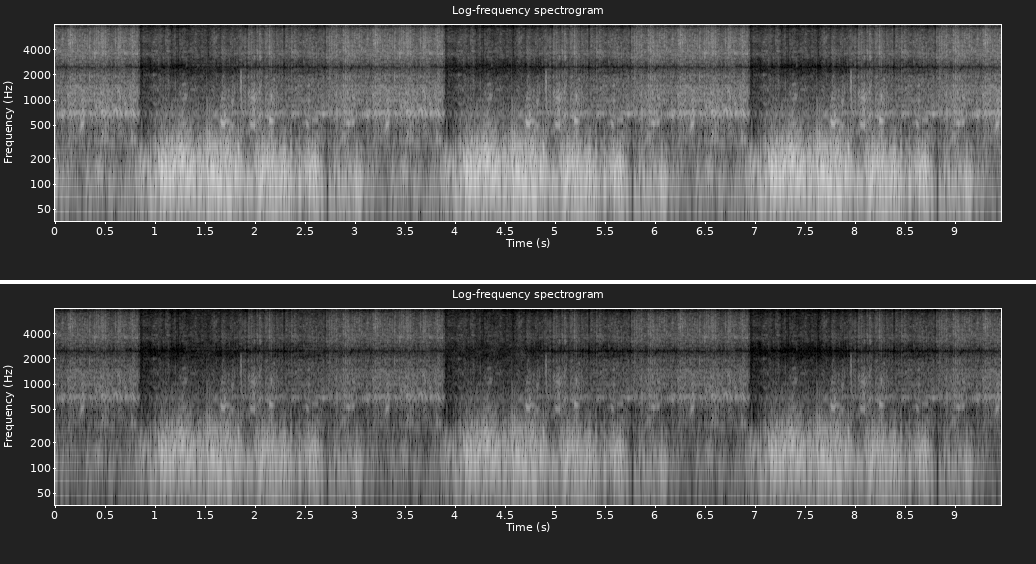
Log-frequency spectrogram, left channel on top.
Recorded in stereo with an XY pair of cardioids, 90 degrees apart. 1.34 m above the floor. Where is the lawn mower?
60° left.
